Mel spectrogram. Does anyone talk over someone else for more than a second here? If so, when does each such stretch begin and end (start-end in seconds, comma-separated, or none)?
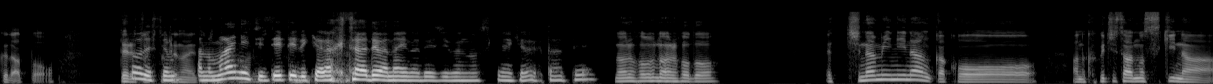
1.3-2.9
